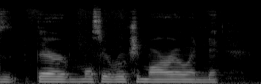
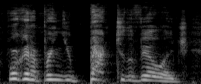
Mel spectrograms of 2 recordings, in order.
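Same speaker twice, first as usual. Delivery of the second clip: high, loud cartoon-hero declaration; acted urgent vow; 8 semitones higher, 6 dB louder than usual. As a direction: call it out like a determined anime hero. Retelling Naruto's urgent vow to Sasuke.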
